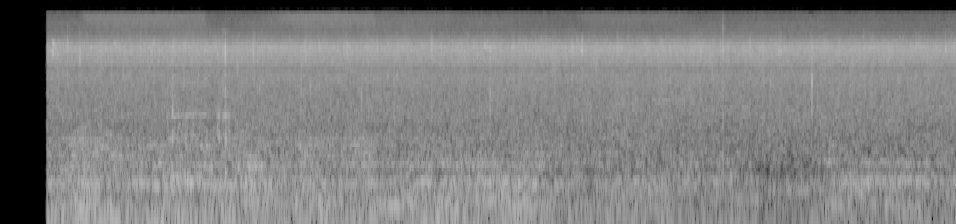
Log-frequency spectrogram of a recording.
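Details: Steady rushing water, like a torrent or heavy rain, fills the whole recording, with no animal calls standing out.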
